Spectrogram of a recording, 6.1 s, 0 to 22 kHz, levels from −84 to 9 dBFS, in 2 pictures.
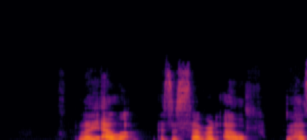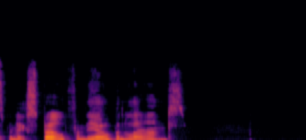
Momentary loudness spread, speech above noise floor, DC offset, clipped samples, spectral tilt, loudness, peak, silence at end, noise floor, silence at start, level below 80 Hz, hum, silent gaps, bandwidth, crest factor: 15 LU; 53 dB; under 0.1%; under 0.1%; -4.5 dB/octave; -28 LUFS; -6 dBFS; 1.25 s; -80 dBFS; 0.8 s; -82 dBFS; none; none; 12.5 kHz; 24 dB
